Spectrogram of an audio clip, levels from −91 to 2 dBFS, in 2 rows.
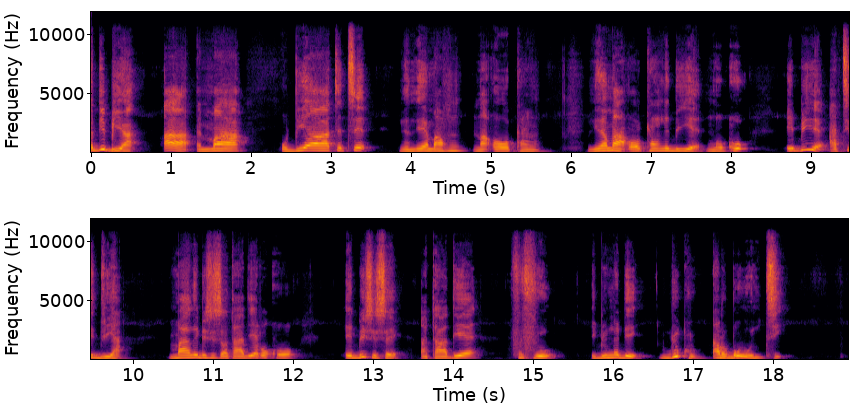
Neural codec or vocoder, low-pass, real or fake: codec, 24 kHz, 1 kbps, SNAC; 10.8 kHz; fake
